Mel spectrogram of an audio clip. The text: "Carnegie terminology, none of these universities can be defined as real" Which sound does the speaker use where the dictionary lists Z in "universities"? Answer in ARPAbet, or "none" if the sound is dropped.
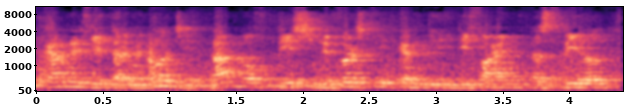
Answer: none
